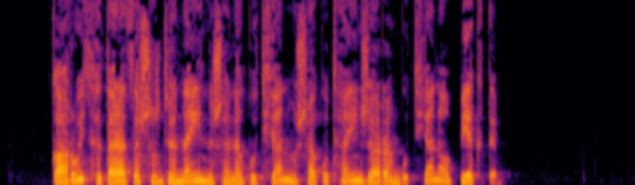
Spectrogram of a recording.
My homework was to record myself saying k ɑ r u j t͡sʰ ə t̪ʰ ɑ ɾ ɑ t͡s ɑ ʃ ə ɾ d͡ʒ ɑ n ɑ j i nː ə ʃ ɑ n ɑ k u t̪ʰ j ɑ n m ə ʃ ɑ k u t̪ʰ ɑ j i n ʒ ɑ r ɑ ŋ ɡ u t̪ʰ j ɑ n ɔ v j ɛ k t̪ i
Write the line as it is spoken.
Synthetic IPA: k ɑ r u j t͡sʰ ə t̪ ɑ ɾ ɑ t͡s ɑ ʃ ə ɾ d͡ʒ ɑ n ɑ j i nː ə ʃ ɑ n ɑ k u t̪ʰ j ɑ n m ə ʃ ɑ k u t̪ʰ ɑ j i n ʒ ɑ r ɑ ŋ ɡ u t̪ʰ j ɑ n ɔ b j ɛ k t̪ ɛ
